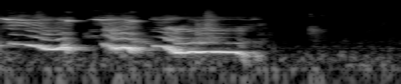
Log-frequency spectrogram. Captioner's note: dog whimpering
